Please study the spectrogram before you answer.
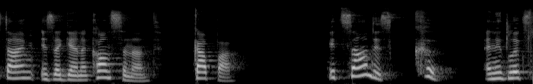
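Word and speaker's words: κάππα: is again a consonant Kappa and it looks like this here's an uppercase Kappa yes it's the same as the English k it is handwritten like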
